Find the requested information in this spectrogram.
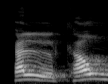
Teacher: Kau ada waw dekat situ, kita pun muncung lah.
